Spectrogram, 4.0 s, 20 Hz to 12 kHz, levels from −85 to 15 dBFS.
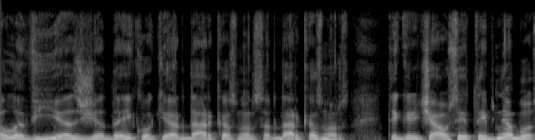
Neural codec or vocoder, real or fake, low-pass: none; real; 10.8 kHz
